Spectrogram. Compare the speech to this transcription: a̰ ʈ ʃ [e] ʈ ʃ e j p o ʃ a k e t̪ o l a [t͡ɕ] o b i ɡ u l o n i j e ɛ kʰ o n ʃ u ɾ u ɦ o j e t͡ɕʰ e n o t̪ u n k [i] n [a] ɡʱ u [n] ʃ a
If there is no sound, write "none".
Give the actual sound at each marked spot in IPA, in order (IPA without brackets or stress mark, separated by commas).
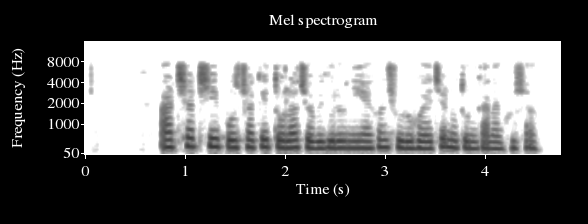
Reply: a, t͡ɕʰ, a, a, none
